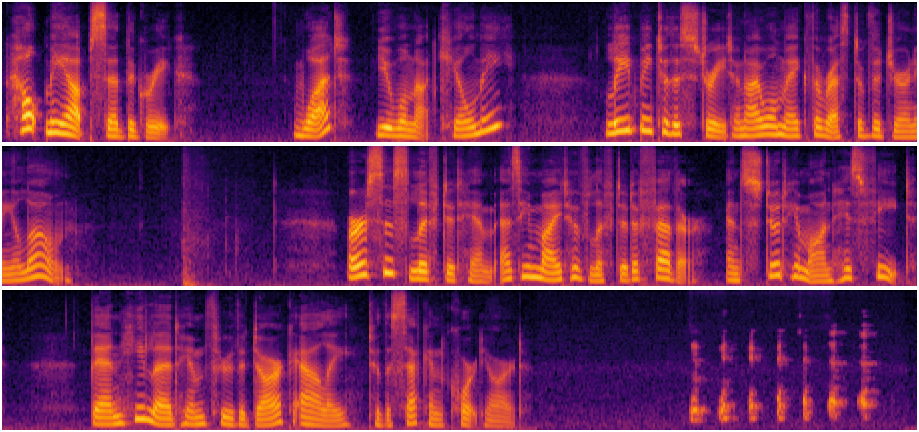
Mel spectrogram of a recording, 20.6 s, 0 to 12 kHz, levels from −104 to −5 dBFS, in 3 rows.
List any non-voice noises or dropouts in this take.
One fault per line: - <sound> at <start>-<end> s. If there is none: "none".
- thud at 8.2-8.7 s
- laugh at 18.9-20.4 s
